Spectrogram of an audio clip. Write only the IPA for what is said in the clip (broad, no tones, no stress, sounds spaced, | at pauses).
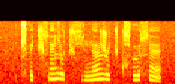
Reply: ʈ͡ʂʰ e t͡ʃ ɬ ẽ ɮ u t͡ʃ ç ə ŋ ɛ̃ ʐ y t͡ʃ t͡ɕʰ ɯ ɬ ɛ̃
